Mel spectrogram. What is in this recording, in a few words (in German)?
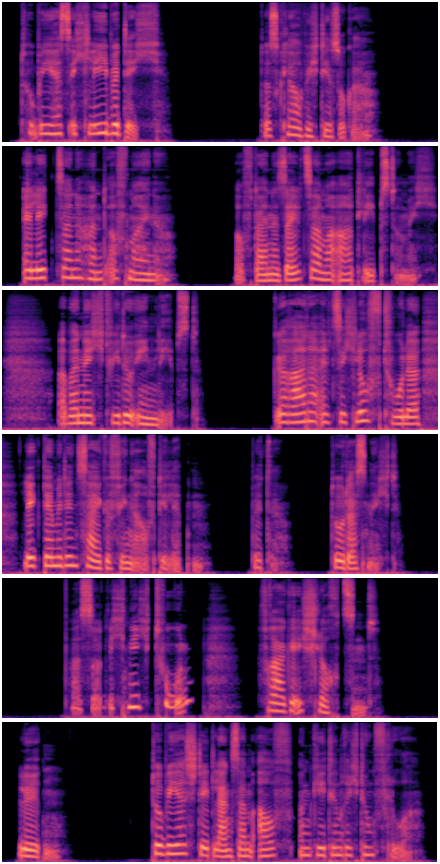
Dialog Lyrik Erzähltext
